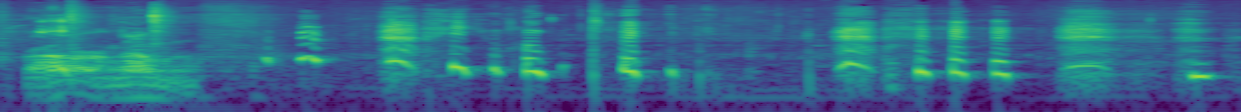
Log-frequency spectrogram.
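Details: Nook, a male husky, talks at Easter over his Easter egg indoors: a run of short, whiny, bent yowls and woo sounds with quick rising and falling pitch, coming in bursts after a brief human voice at the start.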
